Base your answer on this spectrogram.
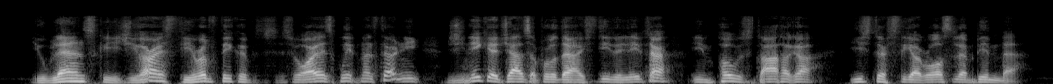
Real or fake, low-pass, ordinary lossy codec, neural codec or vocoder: fake; 9.9 kHz; AAC, 32 kbps; codec, 16 kHz in and 24 kHz out, 0.4 kbps, LongCat-Audio-Codec, four codebook decoder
